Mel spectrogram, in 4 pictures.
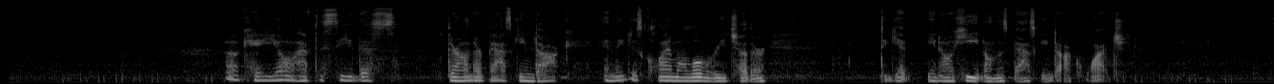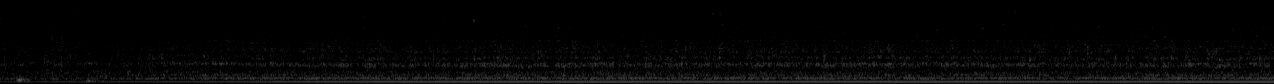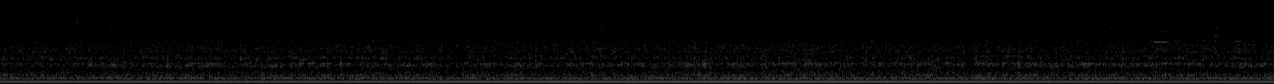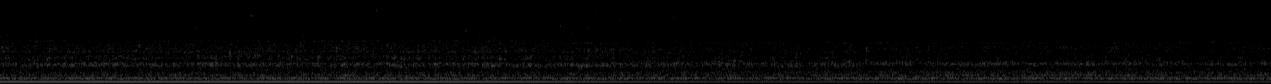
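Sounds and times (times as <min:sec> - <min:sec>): water filter humming: 0:00.1 - 0:50.9
water trickling: 0:00.1 - 0:50.9.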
